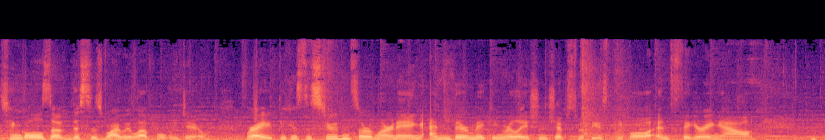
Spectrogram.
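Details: Adult woman speaking; Normal speech.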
